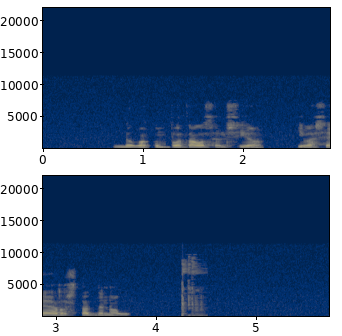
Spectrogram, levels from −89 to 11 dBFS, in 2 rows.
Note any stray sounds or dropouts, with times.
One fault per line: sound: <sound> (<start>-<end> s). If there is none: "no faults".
sound: thud (4.3-4.6 s)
